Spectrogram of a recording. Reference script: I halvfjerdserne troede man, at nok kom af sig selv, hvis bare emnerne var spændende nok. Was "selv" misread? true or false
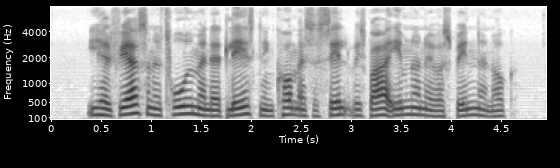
false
